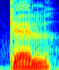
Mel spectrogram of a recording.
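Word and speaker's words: quelle: C l L, but it's pronounced like the masculine form. K at the masculine, kel at the feminine.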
